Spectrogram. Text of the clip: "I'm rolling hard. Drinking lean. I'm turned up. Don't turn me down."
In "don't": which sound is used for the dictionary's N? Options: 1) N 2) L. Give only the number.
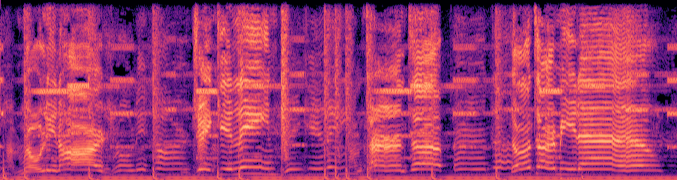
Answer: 1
